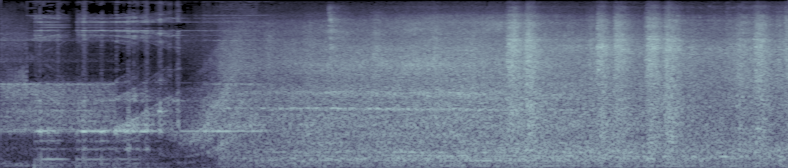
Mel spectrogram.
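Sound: train arriving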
